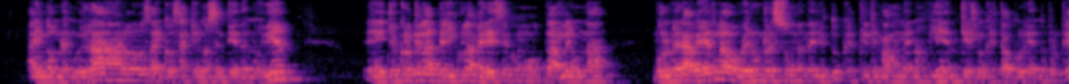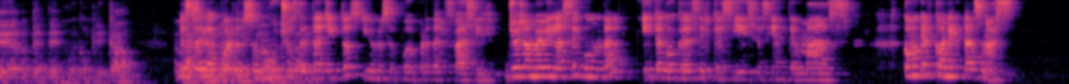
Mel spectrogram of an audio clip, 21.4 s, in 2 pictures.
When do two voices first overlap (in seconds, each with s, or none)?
12.5 s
